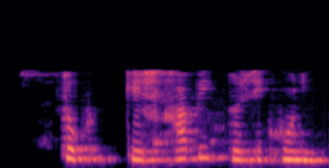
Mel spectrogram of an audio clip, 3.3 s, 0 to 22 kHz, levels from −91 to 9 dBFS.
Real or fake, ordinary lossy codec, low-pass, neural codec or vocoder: fake; AAC, 16 kbps; 7.2 kHz; vocoder, 44.1 kHz, 80 mel bands, Vocos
